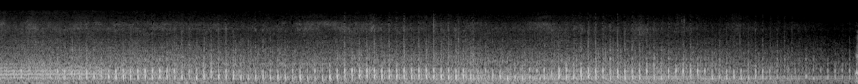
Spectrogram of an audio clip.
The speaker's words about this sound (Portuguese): Começa já mal, porque começa com o logo da Fox, sem a música e com o som de uma mosca que, olha que eu achei legal isso, ela se funde com o som de um helicóptero.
